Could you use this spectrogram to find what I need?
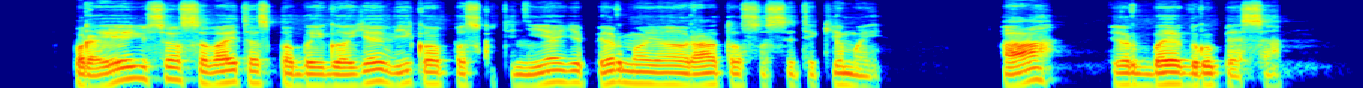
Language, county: Lithuanian, Utena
